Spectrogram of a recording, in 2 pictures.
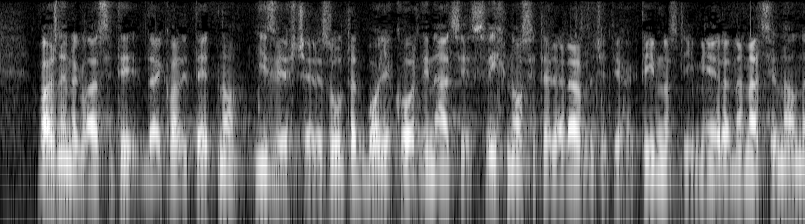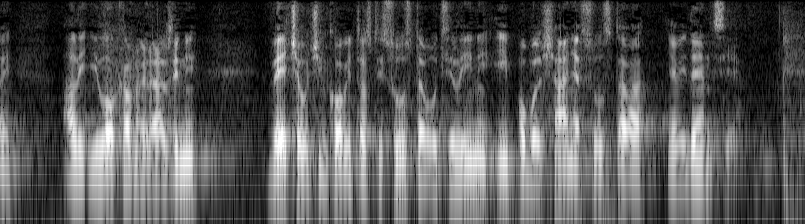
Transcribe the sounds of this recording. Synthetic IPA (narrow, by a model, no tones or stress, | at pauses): ʋaːʒnoje̞naɡlˠaːsit̪id̪aje̞kʋalit̪e̞t̪no̞izʋje̞ʃt͡ɕe̞ɾe̞zulˠt̪at̪bo̞ʎe̞ko̞ːɾd̪inaːt̪sije̞sʋiːxno̞sit̪e̞ʎaɾaːzlit͡ʃit̪ixakt̪iːʋno̞st̪iːmje̞ːɾananat̪sio̞nalˠno̞j | aliʔilˠo̞kalˠno̞jɾazini | ʋe̞t͡ɕeut͡ʃiŋko̞ʋit̪o̞st̪isuːst̪aʋaut̪sje̞liniʔipo̞bo̞ʎʃaːɲasuːst̪aʋae̞ʋid̪e̞nt̪sije̞̰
